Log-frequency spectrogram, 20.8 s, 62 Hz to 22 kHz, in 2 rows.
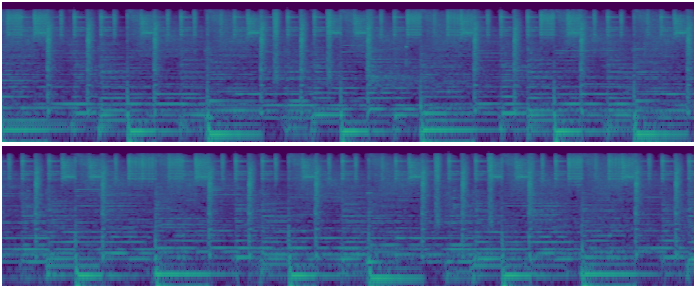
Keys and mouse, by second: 1.7 click, 3.1 click, 4.1 click, 5.9 middle click, 7.1-9.4 drag, 13.6 click, 18.7 click, 19.6-20.7 drag.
